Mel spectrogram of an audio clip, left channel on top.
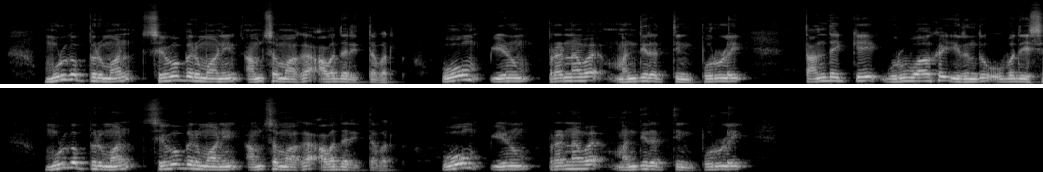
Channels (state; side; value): drops out; right; at 7.7 s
